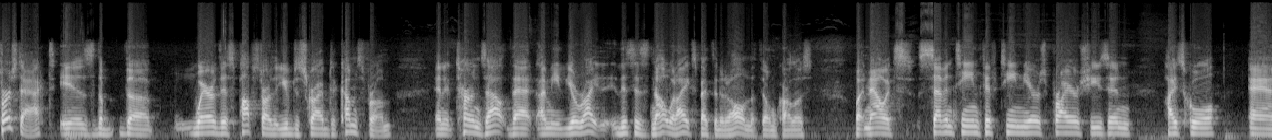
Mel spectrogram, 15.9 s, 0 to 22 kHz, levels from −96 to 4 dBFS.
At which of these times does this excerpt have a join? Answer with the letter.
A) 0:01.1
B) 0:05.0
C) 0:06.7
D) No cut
D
